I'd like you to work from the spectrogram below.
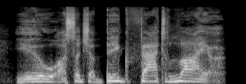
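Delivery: deep, slow, low growling rumble. Lying in the dark, the narrator hears a voice from under the bed: deep, low, growly voice. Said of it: "deep, low, growly voice rumble".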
